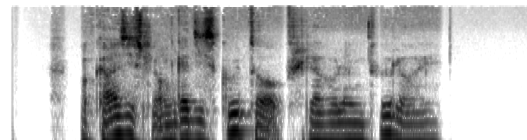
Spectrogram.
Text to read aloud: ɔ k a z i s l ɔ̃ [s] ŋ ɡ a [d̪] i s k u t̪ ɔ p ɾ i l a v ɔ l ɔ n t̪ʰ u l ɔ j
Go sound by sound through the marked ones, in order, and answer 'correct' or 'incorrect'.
incorrect: none, correct

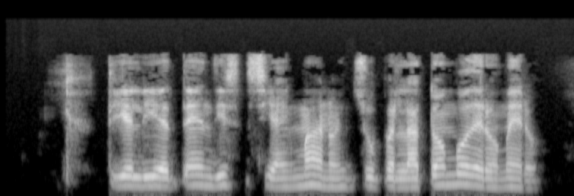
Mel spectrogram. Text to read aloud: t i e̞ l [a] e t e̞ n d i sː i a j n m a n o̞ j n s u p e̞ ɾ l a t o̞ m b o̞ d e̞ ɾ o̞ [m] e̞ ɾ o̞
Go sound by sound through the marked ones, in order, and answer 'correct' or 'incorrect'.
incorrect: i, correct

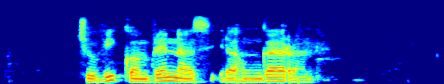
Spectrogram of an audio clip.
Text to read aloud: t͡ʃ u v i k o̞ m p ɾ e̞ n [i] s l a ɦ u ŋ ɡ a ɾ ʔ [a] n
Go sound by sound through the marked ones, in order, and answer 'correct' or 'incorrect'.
incorrect: a, correct

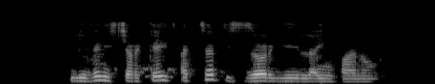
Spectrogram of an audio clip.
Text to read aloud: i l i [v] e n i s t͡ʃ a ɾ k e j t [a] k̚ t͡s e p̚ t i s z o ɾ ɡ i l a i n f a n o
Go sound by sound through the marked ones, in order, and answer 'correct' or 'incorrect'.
correct, correct

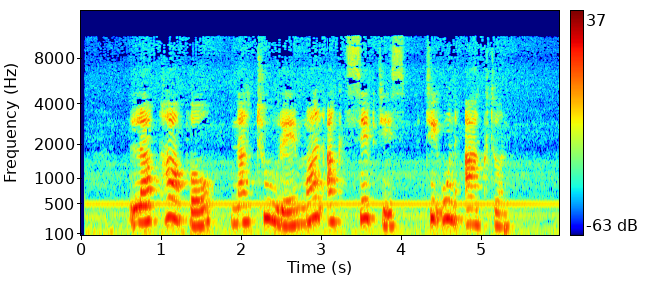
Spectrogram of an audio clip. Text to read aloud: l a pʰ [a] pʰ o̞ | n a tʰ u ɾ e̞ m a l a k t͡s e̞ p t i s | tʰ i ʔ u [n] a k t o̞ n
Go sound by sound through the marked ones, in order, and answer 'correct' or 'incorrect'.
correct, correct

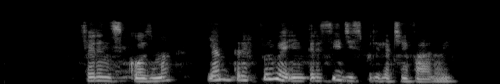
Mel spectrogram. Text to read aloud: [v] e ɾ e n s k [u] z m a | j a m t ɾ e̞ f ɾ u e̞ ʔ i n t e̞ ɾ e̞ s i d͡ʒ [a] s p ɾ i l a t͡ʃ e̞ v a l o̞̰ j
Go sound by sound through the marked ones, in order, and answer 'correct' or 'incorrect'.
incorrect: f, incorrect: o, incorrect: i

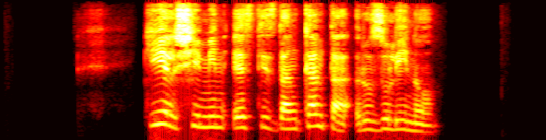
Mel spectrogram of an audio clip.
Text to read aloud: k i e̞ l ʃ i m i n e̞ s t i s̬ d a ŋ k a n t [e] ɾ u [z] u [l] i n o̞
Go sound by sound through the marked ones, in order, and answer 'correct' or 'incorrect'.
incorrect: a, correct, correct

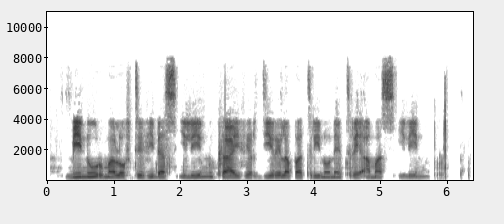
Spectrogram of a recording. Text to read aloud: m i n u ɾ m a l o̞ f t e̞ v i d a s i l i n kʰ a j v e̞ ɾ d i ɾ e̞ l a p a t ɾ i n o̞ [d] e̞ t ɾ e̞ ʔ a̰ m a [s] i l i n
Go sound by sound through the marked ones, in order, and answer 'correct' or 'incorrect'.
incorrect: n, correct

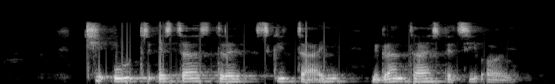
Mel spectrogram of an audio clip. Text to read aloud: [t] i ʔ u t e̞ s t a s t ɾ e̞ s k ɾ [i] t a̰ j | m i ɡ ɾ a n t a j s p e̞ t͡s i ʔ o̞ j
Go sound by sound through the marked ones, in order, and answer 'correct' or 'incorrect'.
incorrect: t͡ʃ, correct

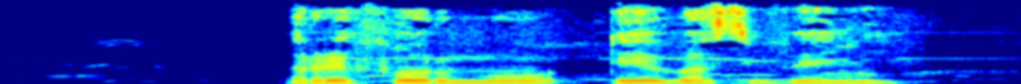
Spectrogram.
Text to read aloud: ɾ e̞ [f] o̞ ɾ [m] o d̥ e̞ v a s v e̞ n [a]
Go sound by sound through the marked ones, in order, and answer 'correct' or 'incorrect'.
correct, correct, incorrect: i

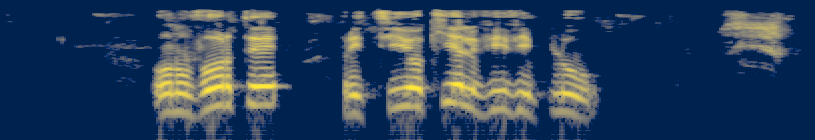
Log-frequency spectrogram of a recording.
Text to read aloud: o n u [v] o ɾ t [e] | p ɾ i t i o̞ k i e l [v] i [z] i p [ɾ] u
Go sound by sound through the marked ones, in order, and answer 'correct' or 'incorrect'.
correct, correct, correct, incorrect: v, incorrect: l

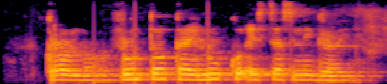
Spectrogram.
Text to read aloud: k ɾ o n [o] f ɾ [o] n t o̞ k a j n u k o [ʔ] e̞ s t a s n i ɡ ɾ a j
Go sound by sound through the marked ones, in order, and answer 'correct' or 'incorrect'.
correct, incorrect: u, correct

